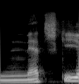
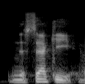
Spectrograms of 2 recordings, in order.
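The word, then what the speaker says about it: Nsekhe: They lost wide receiver John Brown, tackle Ty Netsky. I don't know how to pronounce his name. Nasecki.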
